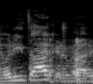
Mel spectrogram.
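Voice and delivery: a mock of a confused host. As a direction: ask it puzzled and high. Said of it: "he's like".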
